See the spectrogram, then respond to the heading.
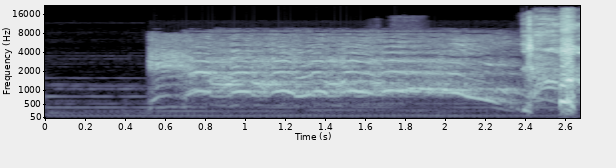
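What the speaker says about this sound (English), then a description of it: "There was a little Soundboard to scream." A soundboard scream effect blares out in one sustained, shrill wail lasting about two seconds, played loud over a quiet background hum and ending in a short burst of noise.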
